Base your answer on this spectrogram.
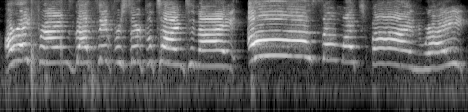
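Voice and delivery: high, loud, bubbly farewell; cheery sign-off. Real, not acted. Host cheerfully closing circle time for her friends, bubbly and loud. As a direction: sing out the goodbye with a big oh.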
